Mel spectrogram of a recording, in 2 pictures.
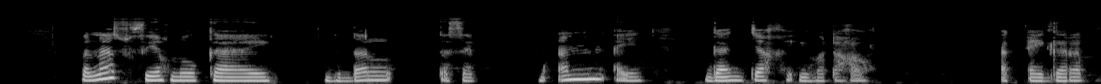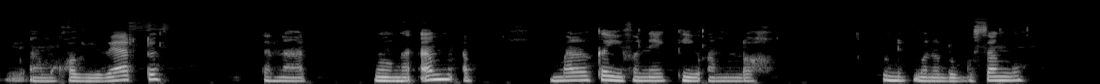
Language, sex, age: Wolof, female, 25-35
